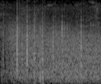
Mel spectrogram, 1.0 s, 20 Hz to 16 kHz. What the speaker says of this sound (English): It's a 20mm cannon.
